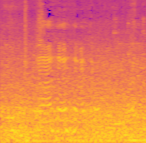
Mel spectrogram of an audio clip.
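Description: Indistinct chatter of several voices in a busy shop hall, over a steady low hum.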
